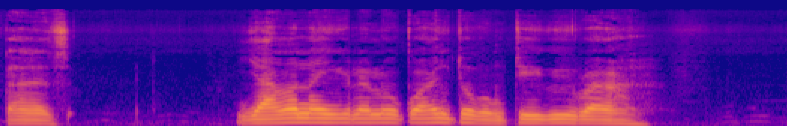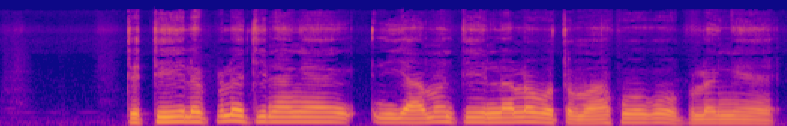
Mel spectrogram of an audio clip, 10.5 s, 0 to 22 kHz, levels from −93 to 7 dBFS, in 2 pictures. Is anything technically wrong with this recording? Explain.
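No, nothing technically wrong stood out on listening to this speech recording.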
